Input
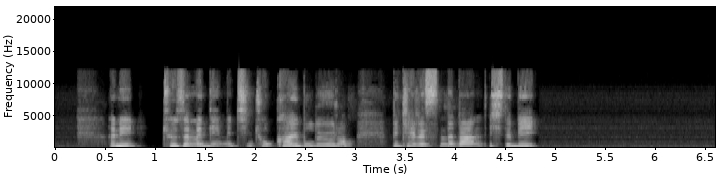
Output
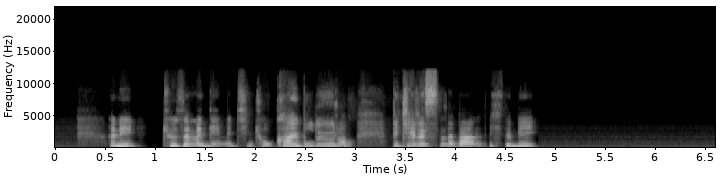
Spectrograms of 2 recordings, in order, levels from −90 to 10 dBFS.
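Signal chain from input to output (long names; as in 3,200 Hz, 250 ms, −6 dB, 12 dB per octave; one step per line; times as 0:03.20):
low-pass filter 2,700 Hz 12 dB per octave, from 0:02.12 5,800 Hz, from 0:03.91 1,600 Hz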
